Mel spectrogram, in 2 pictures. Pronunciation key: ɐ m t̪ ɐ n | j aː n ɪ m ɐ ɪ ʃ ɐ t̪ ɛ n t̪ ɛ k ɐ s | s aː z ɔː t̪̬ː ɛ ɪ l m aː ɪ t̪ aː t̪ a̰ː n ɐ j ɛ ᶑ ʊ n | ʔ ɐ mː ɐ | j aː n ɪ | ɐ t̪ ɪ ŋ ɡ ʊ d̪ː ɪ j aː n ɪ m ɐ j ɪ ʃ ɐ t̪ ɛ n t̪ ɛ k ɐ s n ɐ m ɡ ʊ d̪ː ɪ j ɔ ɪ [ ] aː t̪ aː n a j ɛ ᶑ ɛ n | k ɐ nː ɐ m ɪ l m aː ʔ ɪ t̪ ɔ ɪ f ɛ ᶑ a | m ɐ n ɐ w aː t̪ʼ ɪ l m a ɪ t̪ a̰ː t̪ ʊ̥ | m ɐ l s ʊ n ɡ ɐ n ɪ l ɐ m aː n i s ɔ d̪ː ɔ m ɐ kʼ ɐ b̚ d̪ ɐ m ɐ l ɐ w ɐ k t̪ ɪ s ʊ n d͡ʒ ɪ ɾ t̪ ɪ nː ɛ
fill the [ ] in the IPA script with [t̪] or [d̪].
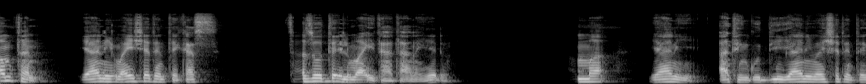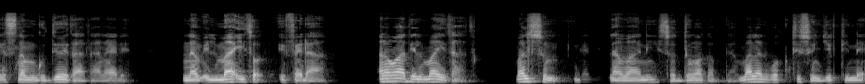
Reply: t̪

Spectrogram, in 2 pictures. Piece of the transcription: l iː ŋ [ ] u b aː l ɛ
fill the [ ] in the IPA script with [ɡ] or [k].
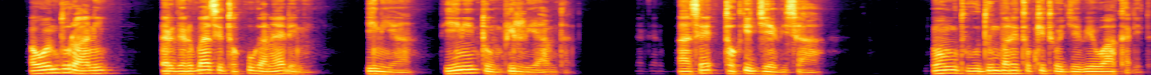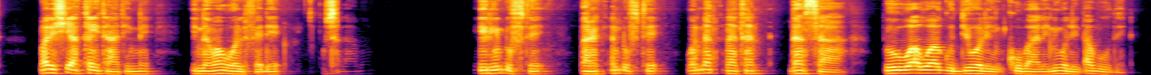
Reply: k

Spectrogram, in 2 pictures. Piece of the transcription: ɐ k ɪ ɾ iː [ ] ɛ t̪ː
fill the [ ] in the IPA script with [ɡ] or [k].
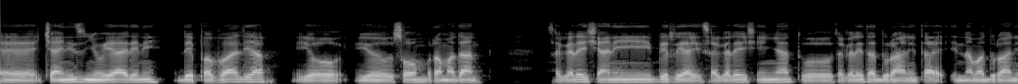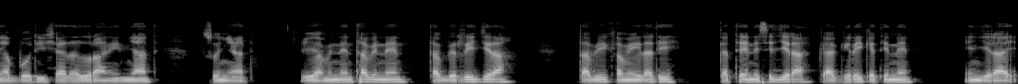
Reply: k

